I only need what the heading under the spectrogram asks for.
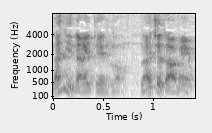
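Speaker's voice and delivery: mock icy, cold delivery in very low voice. Retelling a female hero finding Starlight crying in the restroom, mimicking a cold remark. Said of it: "みたいな冷たく言うわけですよ".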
